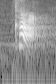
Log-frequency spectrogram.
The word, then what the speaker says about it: K: is pronounced as ash the letter k is pronounced as ka the letter q is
